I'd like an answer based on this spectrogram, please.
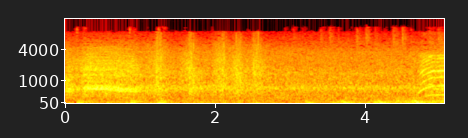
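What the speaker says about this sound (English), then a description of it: "the crowd getting into it as we come up on a big 3rd down" A video-game American football stadium crowd in Madden 24 roars and cheers in a sustained, fairly distant wash of voices that swells at the start and end.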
